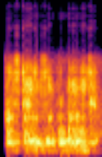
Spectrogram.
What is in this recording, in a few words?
taunt, combine charger; Half Life Alyx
